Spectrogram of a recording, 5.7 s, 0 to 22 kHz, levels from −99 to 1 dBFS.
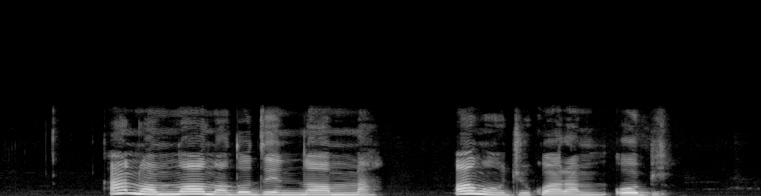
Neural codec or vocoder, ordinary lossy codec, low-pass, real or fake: none; none; 9.9 kHz; real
